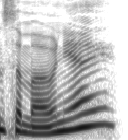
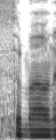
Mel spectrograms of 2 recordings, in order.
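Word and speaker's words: Symoné: That is technically how it's pronounced. – Don't say that. – It's true. – What? – It's true. And I actually learned that because she's a guest judge on RuPaul's Drag Race all the time. And RuPaul always says Raven Simonia, which is how it is pronounced. And she always goes, he's right.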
